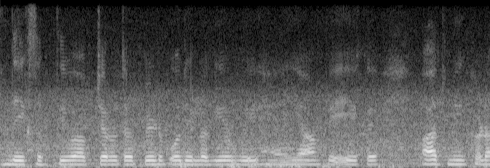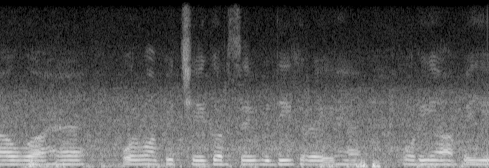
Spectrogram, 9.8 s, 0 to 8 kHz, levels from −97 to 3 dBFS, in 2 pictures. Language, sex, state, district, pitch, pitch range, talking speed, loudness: Hindi, female, Haryana, Jhajjar, 190 Hz, 185-195 Hz, 195 wpm, -17 LUFS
